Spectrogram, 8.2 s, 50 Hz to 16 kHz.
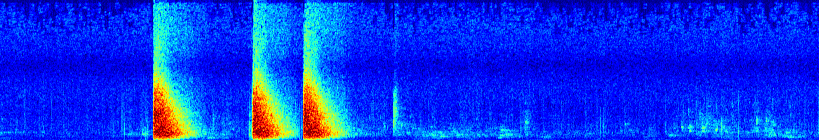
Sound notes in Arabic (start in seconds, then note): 2.5 صوت طلقات نارية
